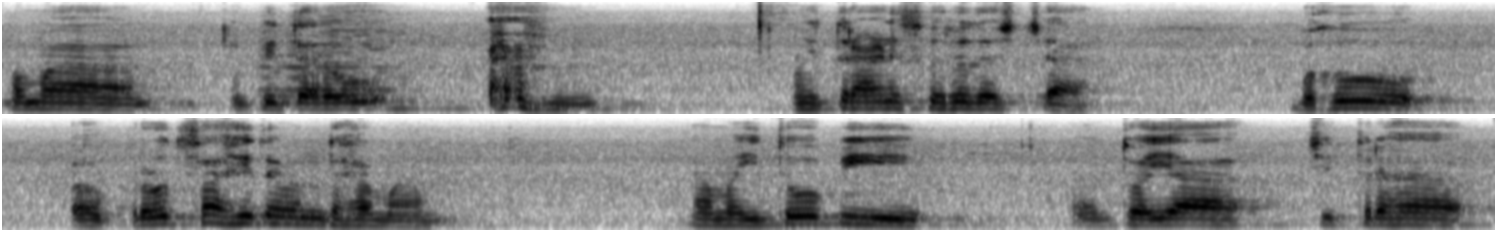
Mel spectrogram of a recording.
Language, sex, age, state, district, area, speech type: Sanskrit, male, 18-30, Karnataka, Udupi, urban, spontaneous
